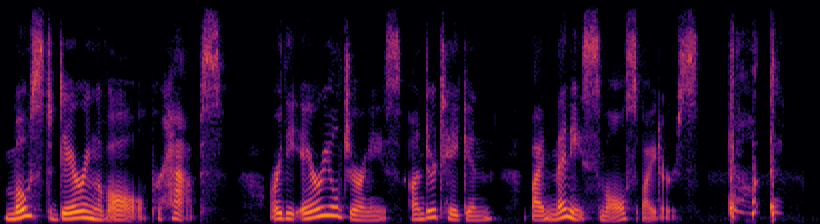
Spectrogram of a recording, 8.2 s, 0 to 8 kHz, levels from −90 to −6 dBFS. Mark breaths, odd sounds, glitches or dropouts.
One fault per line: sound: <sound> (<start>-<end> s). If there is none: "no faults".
sound: throat clearing (7.3-7.8 s)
